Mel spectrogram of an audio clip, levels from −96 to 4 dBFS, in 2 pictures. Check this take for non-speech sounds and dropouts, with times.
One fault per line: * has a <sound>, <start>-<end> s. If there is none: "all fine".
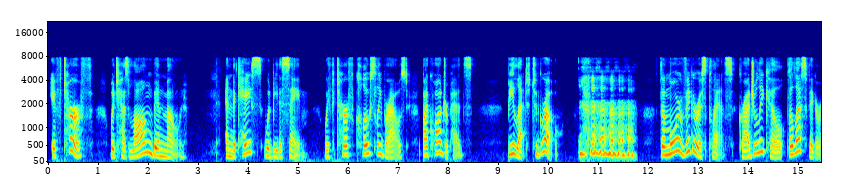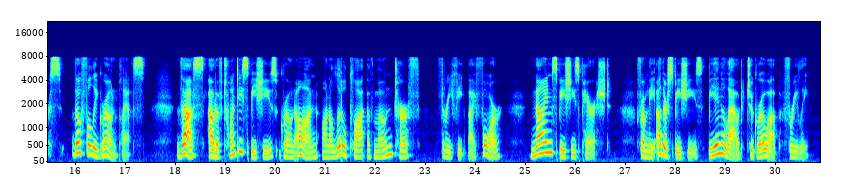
* has a laugh, 10.6-11.8 s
